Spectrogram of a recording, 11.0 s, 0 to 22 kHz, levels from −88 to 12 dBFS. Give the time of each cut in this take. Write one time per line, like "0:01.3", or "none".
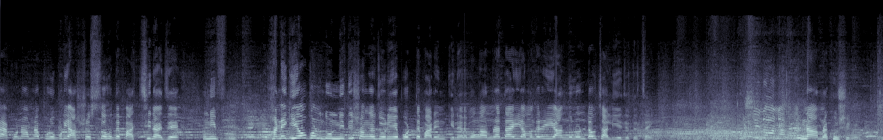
none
